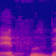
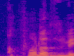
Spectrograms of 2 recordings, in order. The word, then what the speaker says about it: Efruz: İstanbul kadınlarının çoğu sizin adınızı telaffuz edemiyor. Sizden bahsederken Efruz Bey yerine Aforoz Bey diyorlar.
